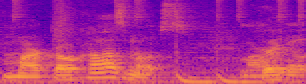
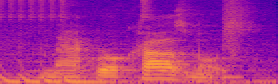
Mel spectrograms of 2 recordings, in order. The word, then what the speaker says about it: Macro Cosmos: Radiance is good because it is a standing Marco Cosmos. Cosmos? Did I say it wrong? You said Marco Cosmos. What the hell's Marco? Polo. Banisher of Radiance is good because it's a standing Macro Cosmos.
